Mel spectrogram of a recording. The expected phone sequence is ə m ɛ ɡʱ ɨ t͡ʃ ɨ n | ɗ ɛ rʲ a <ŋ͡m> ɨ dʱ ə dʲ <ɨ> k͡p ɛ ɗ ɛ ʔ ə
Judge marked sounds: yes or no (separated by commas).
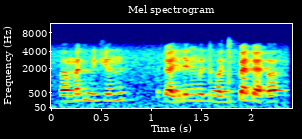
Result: yes, yes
